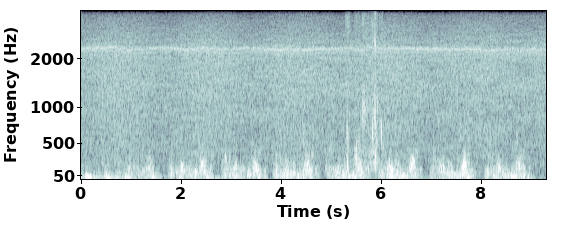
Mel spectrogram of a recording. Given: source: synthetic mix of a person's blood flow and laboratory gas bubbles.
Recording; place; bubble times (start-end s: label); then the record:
Doppler ultrasound of blood flow; precordium
5.28-5.39 s: bubbles
5.45-6.04 s: bubbles
From the record:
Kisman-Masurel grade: 213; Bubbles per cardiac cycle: several, 3 to 8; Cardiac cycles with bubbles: 1 to 10%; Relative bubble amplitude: loud (0.450 to 0.775); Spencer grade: 1 (occasional bubble signal discernible with the cardiac motion signal, with majority of cardiac periods free of bubbles); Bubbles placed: only in the low amplitude regions of the cardiac cycle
